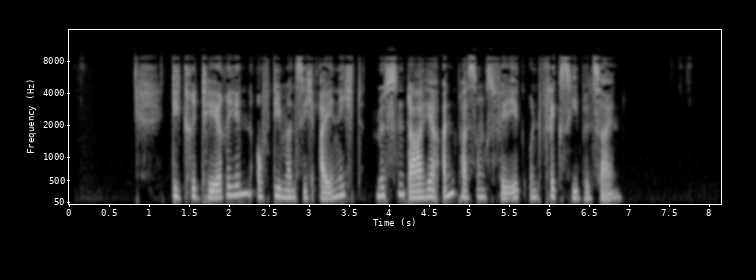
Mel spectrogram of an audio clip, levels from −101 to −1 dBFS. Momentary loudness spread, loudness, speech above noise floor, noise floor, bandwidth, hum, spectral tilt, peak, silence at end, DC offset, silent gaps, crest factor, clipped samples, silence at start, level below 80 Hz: 9 LU; -31 LUFS; 54 dB; -86 dBFS; 9.6 kHz; none; -3 dB/octave; -8 dBFS; 1.25 s; under 0.1%; none; 26 dB; under 0.1%; 0.8 s; -66 dBFS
